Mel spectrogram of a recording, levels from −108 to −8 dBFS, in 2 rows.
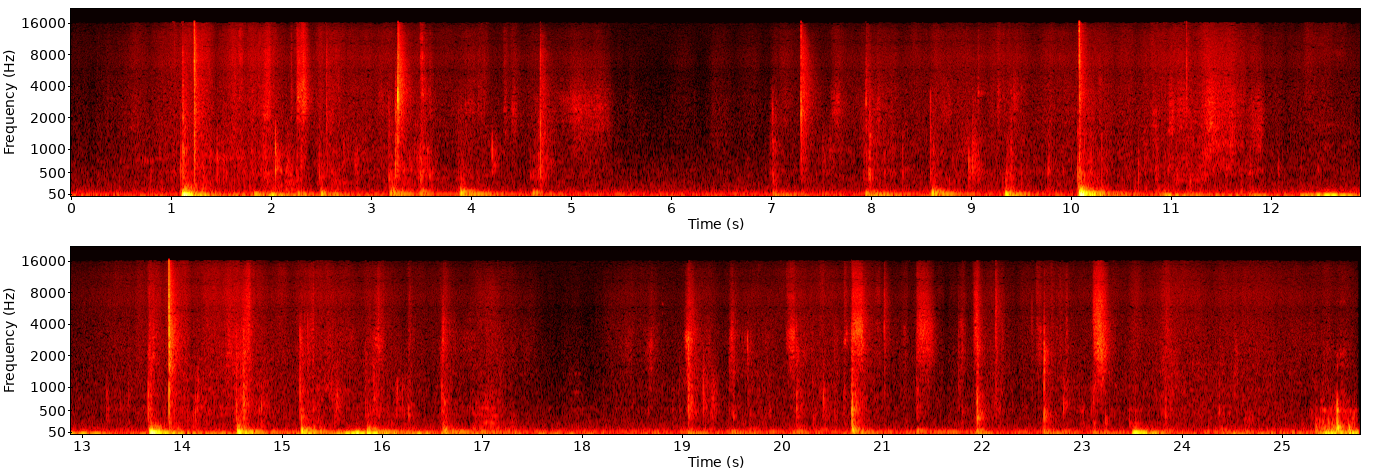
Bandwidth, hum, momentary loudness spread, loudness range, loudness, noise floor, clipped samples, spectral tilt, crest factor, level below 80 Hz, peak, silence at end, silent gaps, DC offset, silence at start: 16.5 kHz; none; 25 LU; 17 LU; -46 LUFS; -67 dBFS; under 0.1%; -3 dB/octave; 28 dB; -42 dBFS; -14 dBFS; 0 s; none; under 0.1%; 1.1 s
